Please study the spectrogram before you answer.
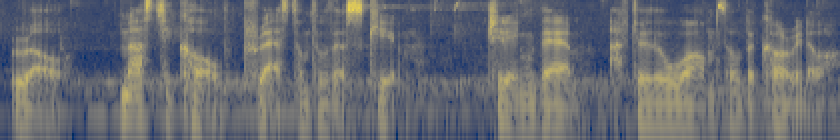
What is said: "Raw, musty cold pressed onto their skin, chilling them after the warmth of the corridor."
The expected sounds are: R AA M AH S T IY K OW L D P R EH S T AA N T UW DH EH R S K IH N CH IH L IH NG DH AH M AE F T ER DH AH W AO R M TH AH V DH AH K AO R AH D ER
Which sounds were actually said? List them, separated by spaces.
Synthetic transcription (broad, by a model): R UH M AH S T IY K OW L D P R EH S T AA N T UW DH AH S K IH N CH IH L IH NG DH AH M AE F T ER DH AH W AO R M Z AH V DH AH K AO R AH D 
